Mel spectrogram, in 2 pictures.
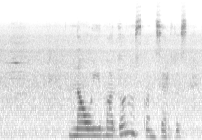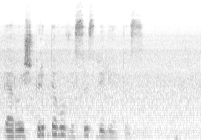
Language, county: Lithuanian, Marijampolė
